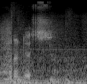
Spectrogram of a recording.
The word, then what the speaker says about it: Mundus: in the original I can't remember yeah it's pronounced Mundus now the g r blood rage oh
